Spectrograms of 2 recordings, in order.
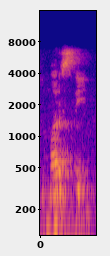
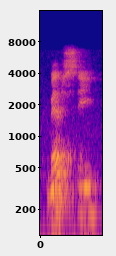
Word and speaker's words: merci: Pay attention to the pronunciation. It is not the way we speak in English, mercy. It is merci, thank you.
